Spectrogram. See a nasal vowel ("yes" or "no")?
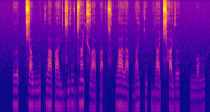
yes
